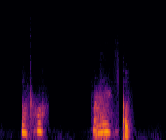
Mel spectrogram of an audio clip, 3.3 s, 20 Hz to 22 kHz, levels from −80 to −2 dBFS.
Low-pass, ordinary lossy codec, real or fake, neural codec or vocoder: 19.8 kHz; none; fake; codec, 44.1 kHz, 0.9 kbps, DAC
